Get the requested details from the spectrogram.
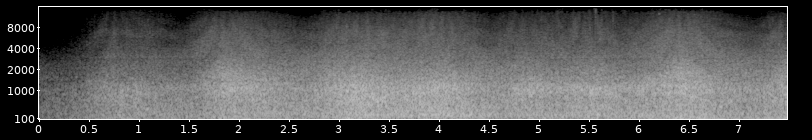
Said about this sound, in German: An der Autobahn A7 war Hammelburg in Unterfranken. Tag und Nacht rollt der Verkehr. Nie verstummt hier der Lärm von täglich rund 40.000 Fahrzeugen.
